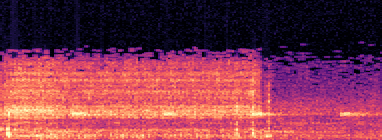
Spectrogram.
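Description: A video camera's zoom motor whirring for about a second and a half as the lens zooms out, starting and stopping with a click.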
